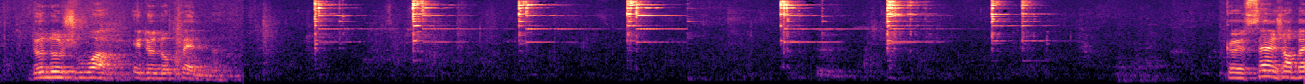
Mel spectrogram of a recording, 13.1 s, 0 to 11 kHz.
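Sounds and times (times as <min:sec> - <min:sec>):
thurible chains clinking: 0:03.1 - 0:07.1, 0:07.8 - 0:11.0.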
